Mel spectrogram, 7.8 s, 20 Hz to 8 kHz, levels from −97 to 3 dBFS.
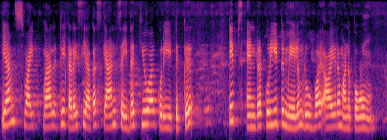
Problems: background sounds at intervals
